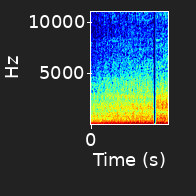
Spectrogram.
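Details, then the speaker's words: Infiniti G35 at idle: light fast tick over the engine hum, owner says it's the lifter and will fix it soon. "i know you hear that ticking sound it's the lifter don't worry i'm going to fix that soon"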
